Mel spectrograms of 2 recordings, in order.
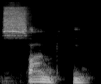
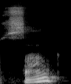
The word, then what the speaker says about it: Sancti: Então, Spiritus Sancti, tudo bem? Esse Sancti aqui também é importante ser bem pronunciado, tá? Às vezes as pessoas vão engolir esse C, é comum, tá?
